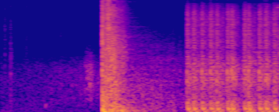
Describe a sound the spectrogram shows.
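A rifle shot cracks and echoes away.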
